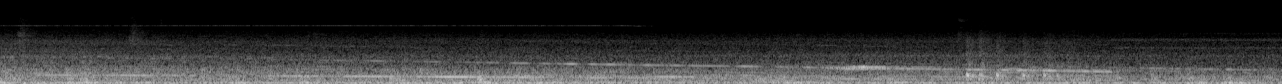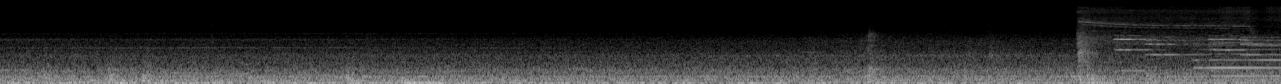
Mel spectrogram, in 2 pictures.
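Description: Keikyu 1000 series train with Toyo IGBT-VVVF control, heard from inside the car: a steady low rumble of wheels on rail, with the traction motor whine falling in pitch over the first half as the train slows. Near the end, a brief hiss is followed by a cluster of steady high tones.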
